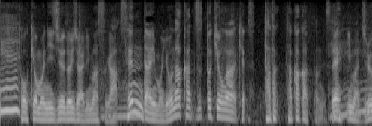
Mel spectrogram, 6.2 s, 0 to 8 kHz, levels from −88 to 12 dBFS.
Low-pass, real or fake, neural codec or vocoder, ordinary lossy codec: none; real; none; none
